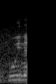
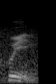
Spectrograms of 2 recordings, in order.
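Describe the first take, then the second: First: কুইন with a plain, unaspirated K. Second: কুইন with a puff on K, "khween"; aspirated K. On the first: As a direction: say কুইন with no puff on K. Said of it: "কুইন এখন আর বলা যাবে না". (কুইন, সাধারণ ক দিয়ে) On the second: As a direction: say কুইন as "khuin". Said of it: "কি বলতে হবে?". (কুইন, খ দিয়ে খুইন) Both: Shown as a demonstration.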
